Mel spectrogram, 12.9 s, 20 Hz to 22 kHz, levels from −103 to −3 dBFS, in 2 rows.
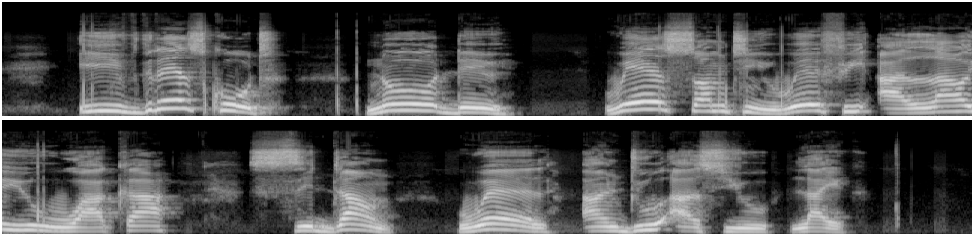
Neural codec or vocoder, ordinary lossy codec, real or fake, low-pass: none; none; real; 14.4 kHz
